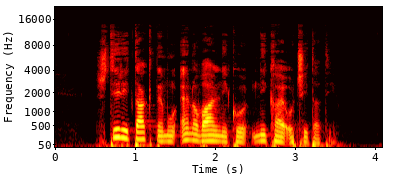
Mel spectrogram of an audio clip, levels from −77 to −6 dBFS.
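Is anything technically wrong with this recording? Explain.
Yes. Throughout the speech, nothing sounds above 14.2 kHz and the treble is hissy and grainy, likely Vorbis compression quantising the residue coarsely, consistent with a low bitrate near 36 kbps.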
